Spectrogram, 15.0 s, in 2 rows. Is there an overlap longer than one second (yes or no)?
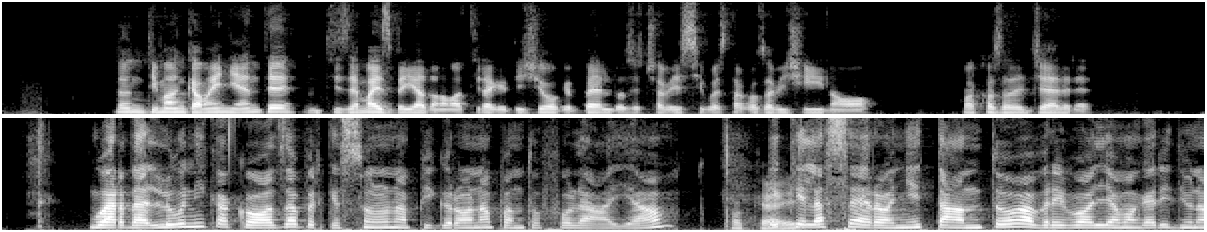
no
